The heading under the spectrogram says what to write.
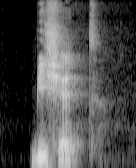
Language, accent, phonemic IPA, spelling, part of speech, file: French, France, /bi.ʃɛt/, bichette, noun, LL-Q150 (fra)-bichette.wav
- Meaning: 1. young doe 2. shrimp net 3. slingshot 4. sweetheart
